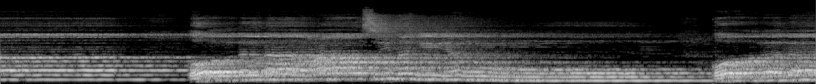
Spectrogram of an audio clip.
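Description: A man's voice reciting Qur'anic Arabic in a melodic chant, in long held phrases. The verses are most likely those about Noah calling his son aboard the Ark. A new phrase starts about two seconds in and another near the end, and the middle phrase sinks lower and is held.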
